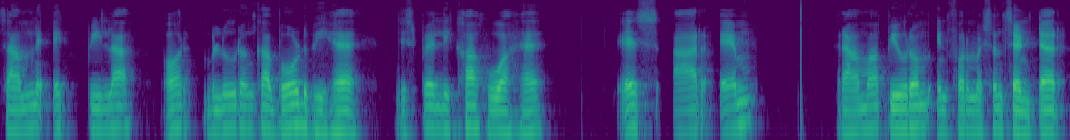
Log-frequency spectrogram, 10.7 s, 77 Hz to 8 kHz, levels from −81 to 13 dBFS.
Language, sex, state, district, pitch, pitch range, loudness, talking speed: Hindi, male, Jharkhand, Palamu, 115 Hz, 105-120 Hz, -24 LUFS, 110 wpm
